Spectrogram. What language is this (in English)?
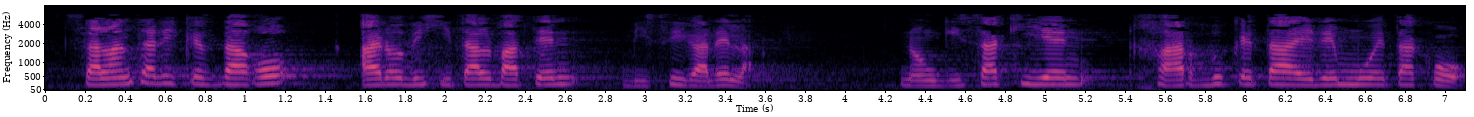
Basque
